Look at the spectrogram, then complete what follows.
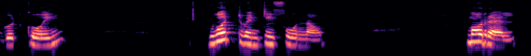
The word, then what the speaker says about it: morale: Two syllable words with a stress on the second syllable. M O makes the sound of M. M U H. And R A L. Moral. Moral. It is not moral or moral. It's moral.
